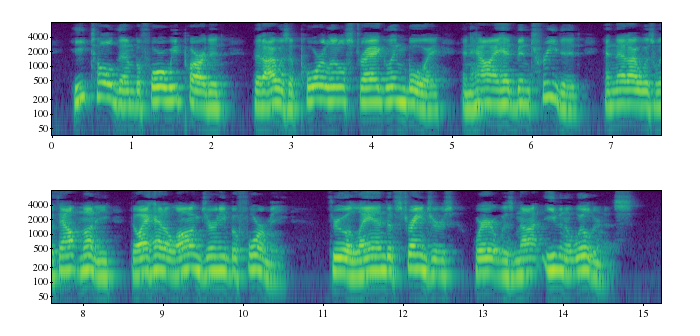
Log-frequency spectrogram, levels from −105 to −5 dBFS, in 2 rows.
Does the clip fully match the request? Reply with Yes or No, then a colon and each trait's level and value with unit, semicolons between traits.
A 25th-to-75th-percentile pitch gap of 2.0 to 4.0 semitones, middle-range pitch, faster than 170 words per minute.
Yes: average, 3.4 semitones; medium, 160 Hz; average, 180 wpm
